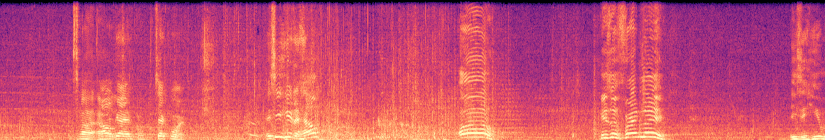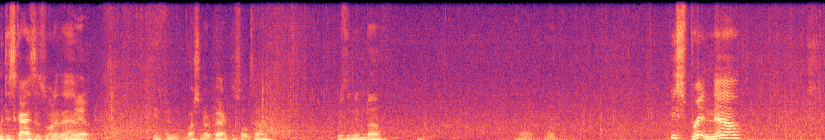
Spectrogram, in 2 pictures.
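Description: Another young man talks and laughs close to a microphone.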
